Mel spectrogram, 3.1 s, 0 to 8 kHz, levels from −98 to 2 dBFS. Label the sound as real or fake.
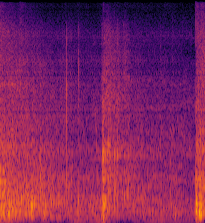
fake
